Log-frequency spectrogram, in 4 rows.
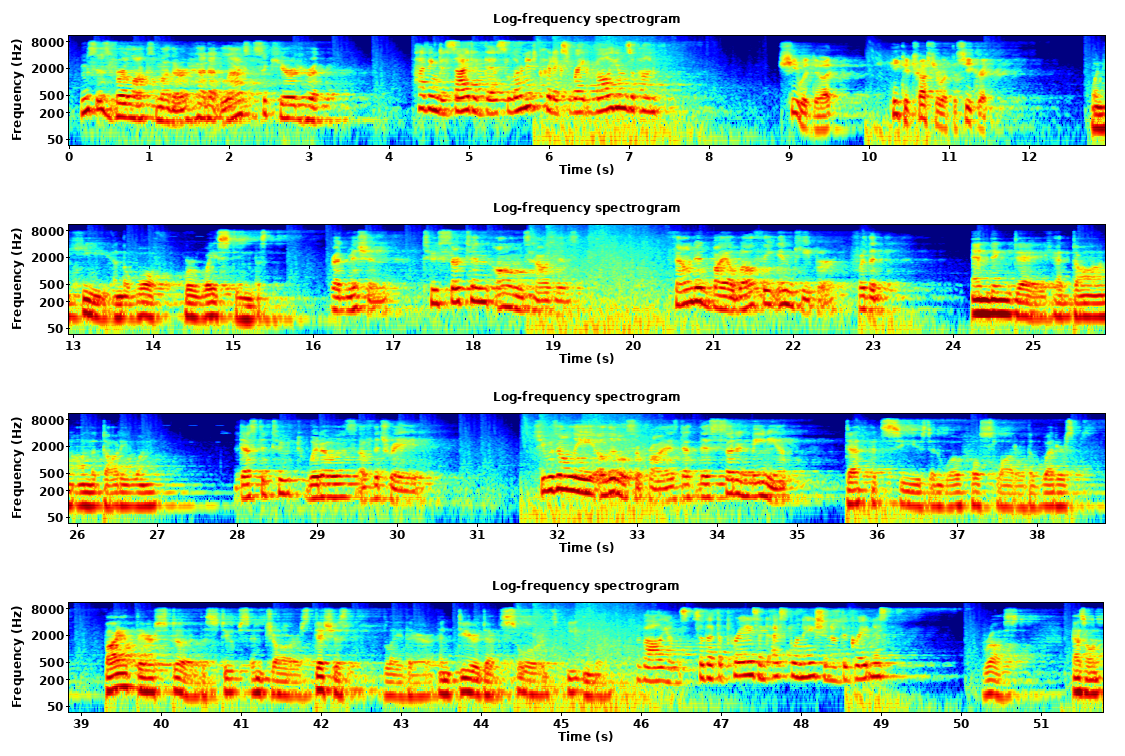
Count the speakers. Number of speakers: four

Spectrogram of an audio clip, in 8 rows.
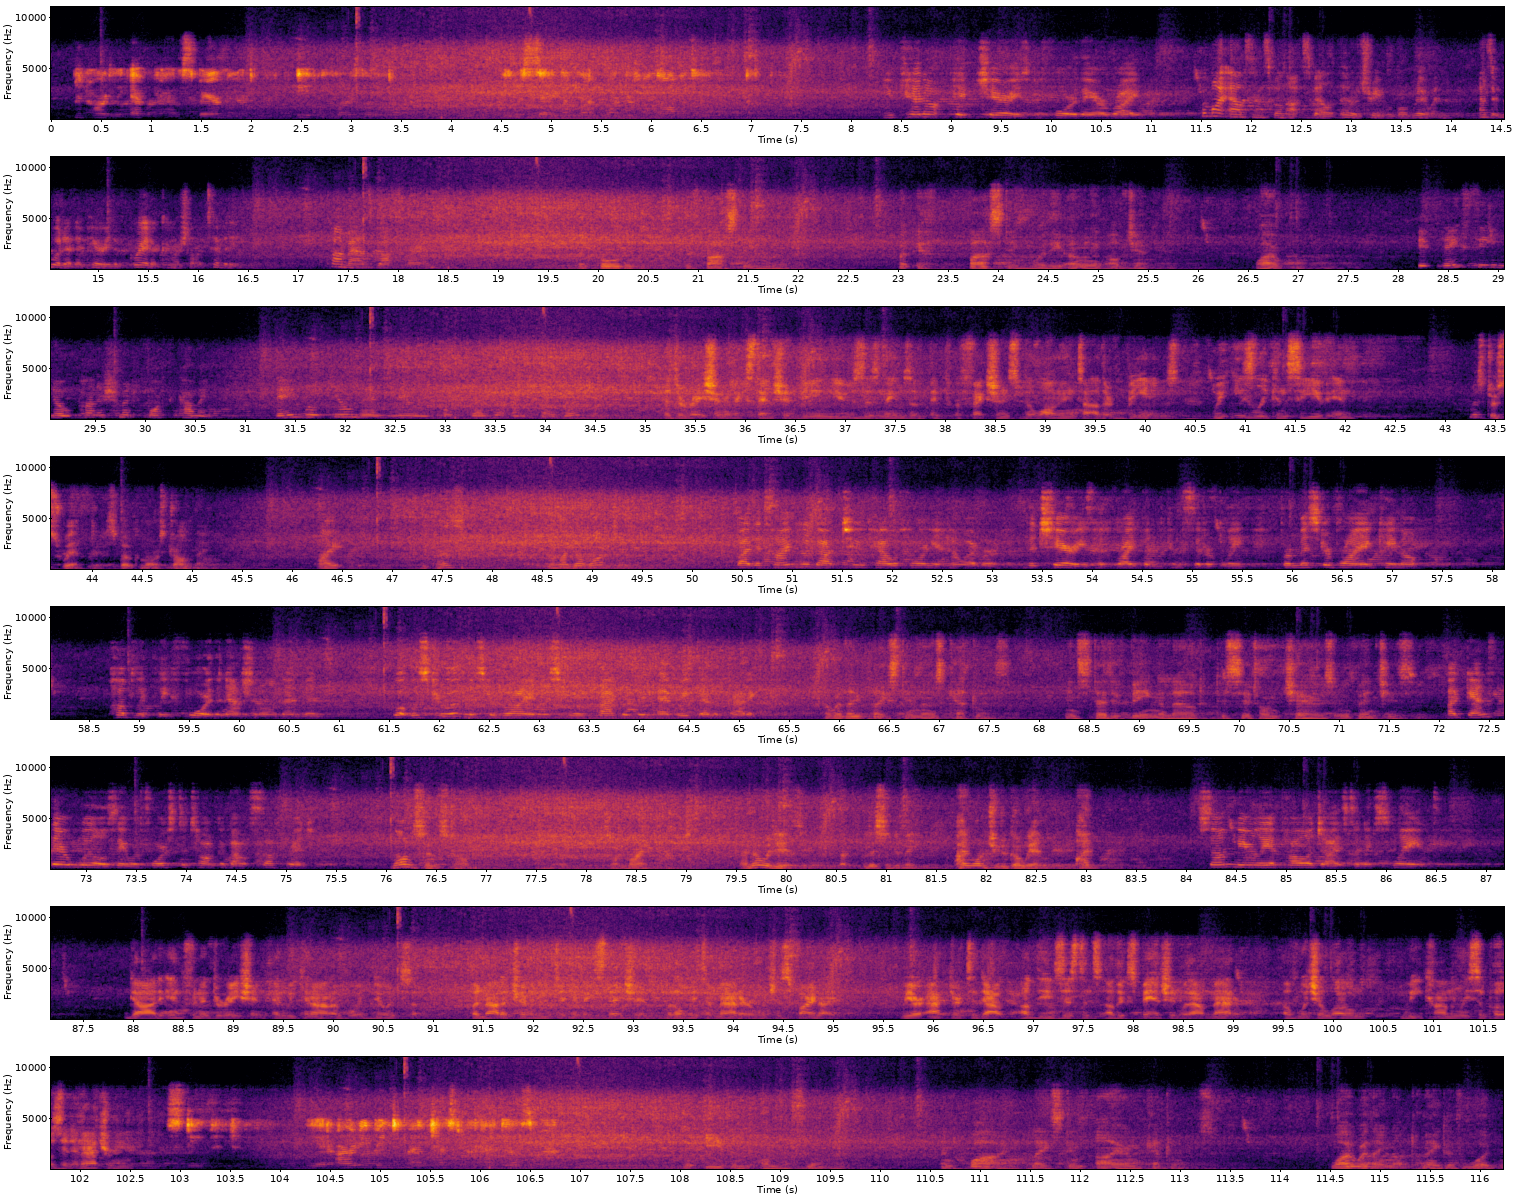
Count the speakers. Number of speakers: seven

